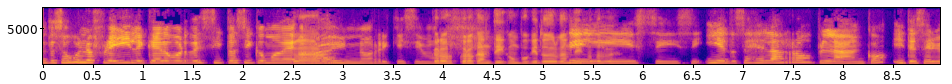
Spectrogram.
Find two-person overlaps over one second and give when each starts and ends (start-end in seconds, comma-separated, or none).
none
